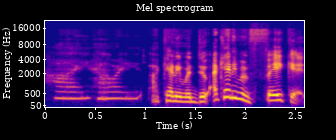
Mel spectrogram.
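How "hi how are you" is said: soft, gentle, mild voice, pitched up. A speaker wishing for a softer voice tries one out: soft gentle voice. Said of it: "I wish I had a softer voice so it could be like".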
